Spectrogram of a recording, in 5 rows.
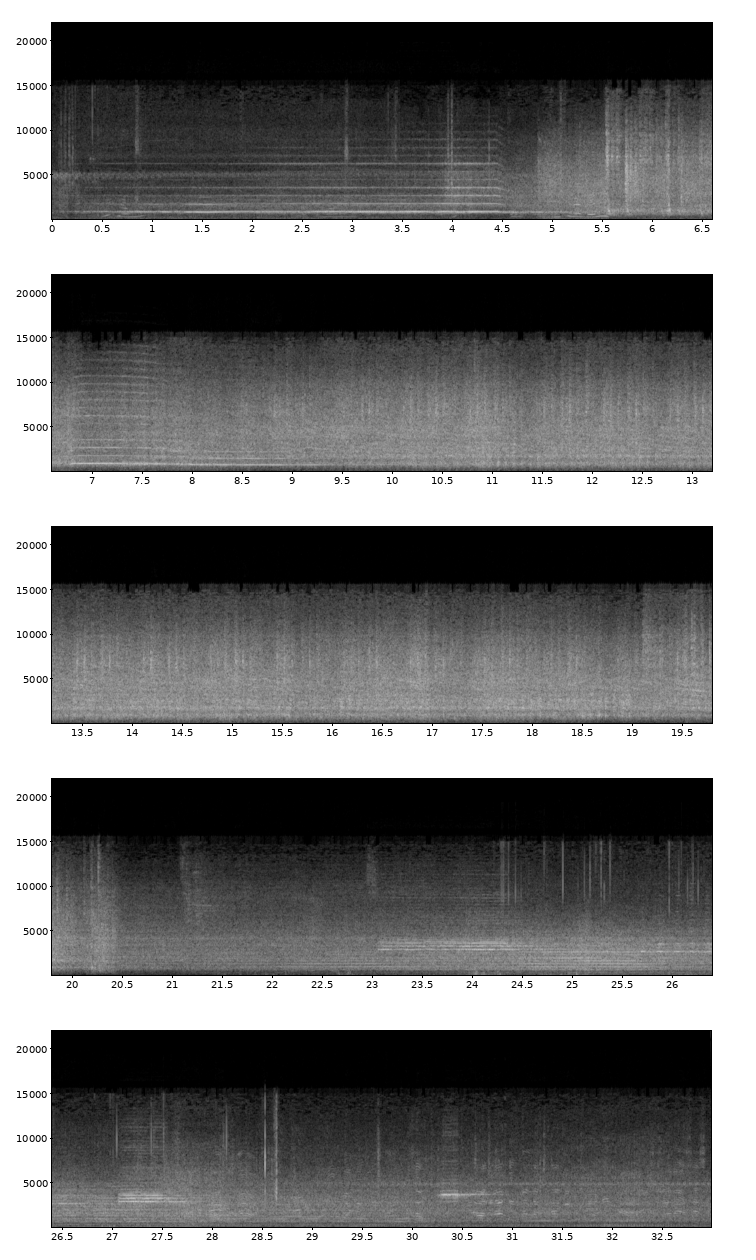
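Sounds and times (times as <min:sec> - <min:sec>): train horn: 0:00.9 - 0:05.4, 0:06.8 - 0:11.3, 0:21.2 - 0:31.6
train wheels rushing on rails: 0:02.8 - 0:32.9.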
